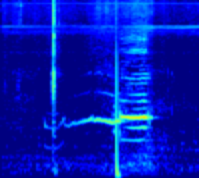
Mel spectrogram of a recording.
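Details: Dorking chicken chicks foraging and being fed: a few clear whistled peeps with a level, slightly wavering tone, plus a couple of sharp knocks and a faint steady background hum.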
